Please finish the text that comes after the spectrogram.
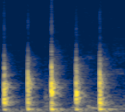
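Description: Five firm knocks land in a slow, even rhythm, about a third of a second apart, clear with no voices around them, like someone rapping on a wooden door.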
